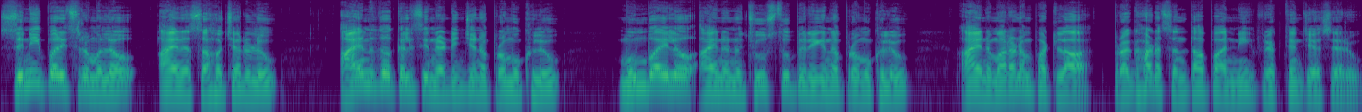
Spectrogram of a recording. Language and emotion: Telugu, neutral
